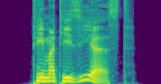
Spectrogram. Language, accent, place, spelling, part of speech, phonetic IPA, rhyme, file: German, Germany, Berlin, thematisierst, verb, [tematiˈziːɐ̯st], -iːɐ̯st, De-thematisierst.ogg
- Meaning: second-person singular present of thematisieren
